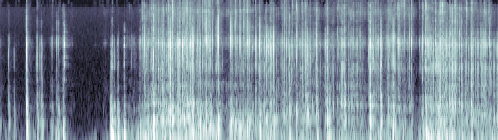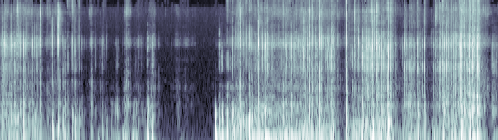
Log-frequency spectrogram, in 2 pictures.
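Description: A metal-spiked derma roller is rolled back and forth over a flat rectangular foam sanding sponge with a gray grit face and blue foam, held in the palm. It makes a dense, crunchy, scratching rasp with a low rumbling body. Two brief pauses break the rolling, near two seconds and near ten seconds.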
